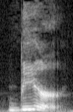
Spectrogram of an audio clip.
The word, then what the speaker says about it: beer: So, let's say it slowly, beer, beer. Do you hear that final part, er, er, er.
